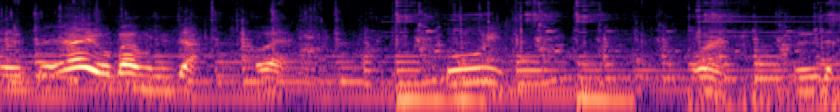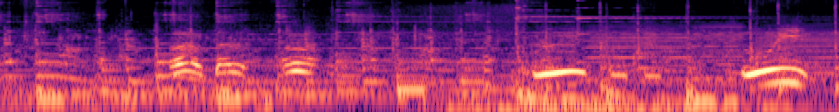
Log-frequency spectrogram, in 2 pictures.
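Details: Acted stutter by a stuttering-friend character in a comedy skit: stuttering (acted)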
